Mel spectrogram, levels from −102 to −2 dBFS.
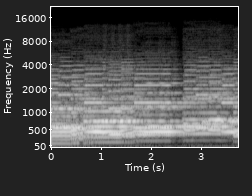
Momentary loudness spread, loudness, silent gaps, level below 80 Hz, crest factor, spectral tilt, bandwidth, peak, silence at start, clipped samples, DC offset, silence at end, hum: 5 LU; -18 LUFS; none; -70 dBFS; 12 dB; -6 dB/octave; 5.8 kHz; -4 dBFS; 0 s; under 0.1%; under 0.1%; 0 s; none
